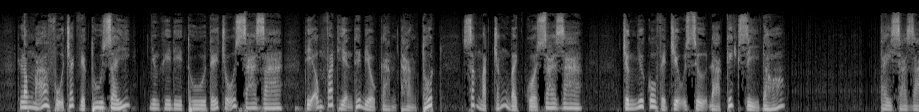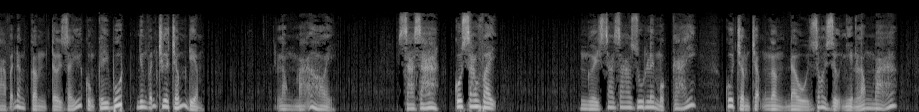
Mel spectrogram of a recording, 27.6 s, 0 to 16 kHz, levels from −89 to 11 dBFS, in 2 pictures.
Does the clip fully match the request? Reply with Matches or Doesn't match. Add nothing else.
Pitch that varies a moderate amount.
Doesn't match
